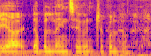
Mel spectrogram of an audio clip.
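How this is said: It is said in a flat, low voice.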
